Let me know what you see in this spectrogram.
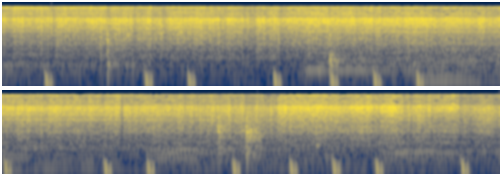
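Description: Broccoli florets sizzling loudly in hot melted butter in a stainless-steel skillet, turned with a spatula near the end.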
